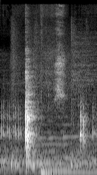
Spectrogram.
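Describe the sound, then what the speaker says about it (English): A baking dish clatters sharply once while a chocolate lasagna crust is pressed in, followed by smaller scattered knocks and a later lighter clink, close by with no talking. "My baking dish is talking to me."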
